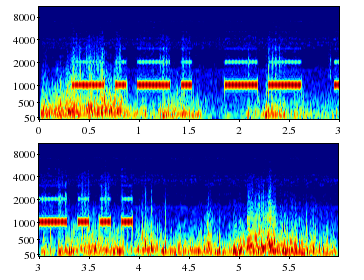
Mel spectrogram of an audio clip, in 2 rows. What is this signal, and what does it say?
Morse code, heard as a keyed tone, about 11 wpm, 1020 Hz, with noise. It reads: CMB
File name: france / mx / CMB-F-VOR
